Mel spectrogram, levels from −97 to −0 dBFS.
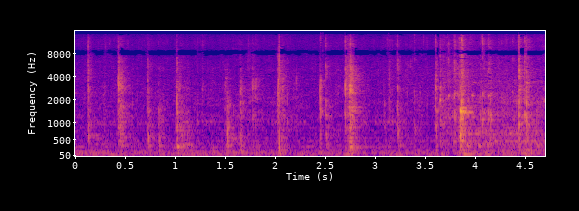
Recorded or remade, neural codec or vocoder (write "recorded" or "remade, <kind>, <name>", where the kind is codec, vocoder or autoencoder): recorded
